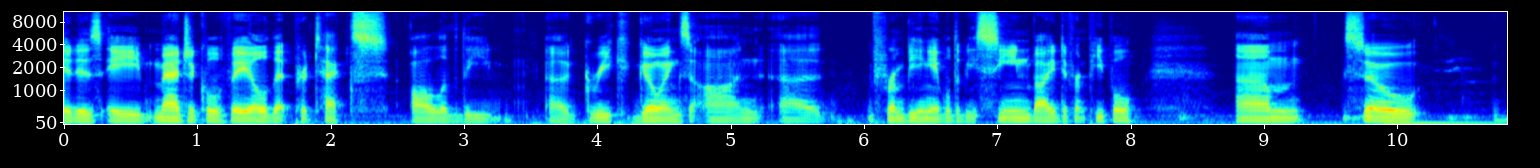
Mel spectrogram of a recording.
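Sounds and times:
speech: 0.0s - 10.8s
cat meowing from another room: 10.2s - 10.8s.

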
